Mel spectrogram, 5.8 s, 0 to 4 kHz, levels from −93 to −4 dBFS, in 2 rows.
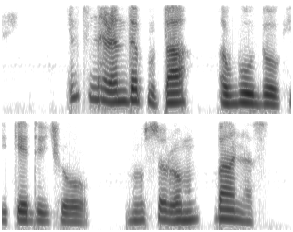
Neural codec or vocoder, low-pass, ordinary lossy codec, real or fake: codec, 16 kHz in and 24 kHz out, 0.6 kbps, FocalCodec, streaming, 4096 codes; 3.6 kHz; none; fake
